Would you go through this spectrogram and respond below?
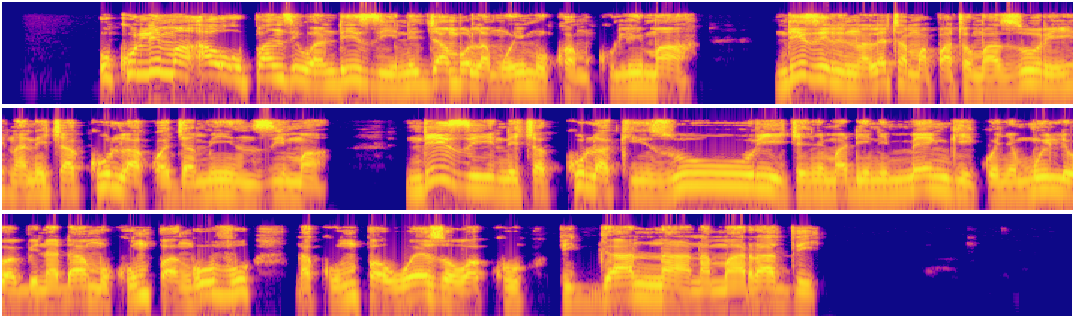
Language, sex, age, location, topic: Swahili, male, 36-49, Kisumu, agriculture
